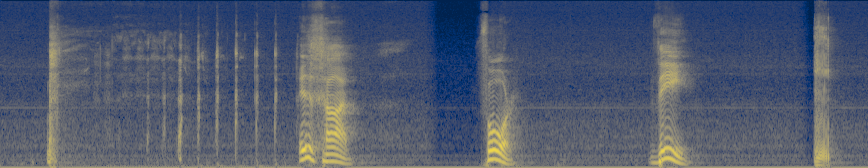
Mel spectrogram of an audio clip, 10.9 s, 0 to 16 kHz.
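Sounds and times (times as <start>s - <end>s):
speech: 0.6s - 0.8s, 3.7s - 4.5s, 6.1s - 6.5s, 8.1s - 8.7s
laughter: 0.6s - 4.1s
short loud fart: 10.2s - 10.6s.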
